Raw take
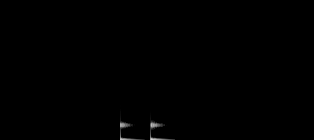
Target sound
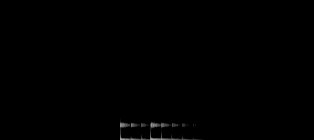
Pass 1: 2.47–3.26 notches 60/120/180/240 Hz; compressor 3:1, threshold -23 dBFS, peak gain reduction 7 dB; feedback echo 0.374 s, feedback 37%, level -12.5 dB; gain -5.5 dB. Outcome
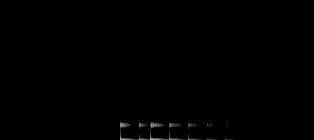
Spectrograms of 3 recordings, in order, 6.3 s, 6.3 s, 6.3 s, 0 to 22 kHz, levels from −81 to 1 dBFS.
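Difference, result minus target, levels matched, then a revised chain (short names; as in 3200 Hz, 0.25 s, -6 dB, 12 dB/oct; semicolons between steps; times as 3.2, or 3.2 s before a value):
echo 0.164 s late
2.47–3.26 notches 60/120/180/240 Hz; compressor 3:1, threshold -23 dBFS, peak gain reduction 7 dB; feedback echo 0.21 s, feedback 37%, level -12.5 dB; gain -5.5 dB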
